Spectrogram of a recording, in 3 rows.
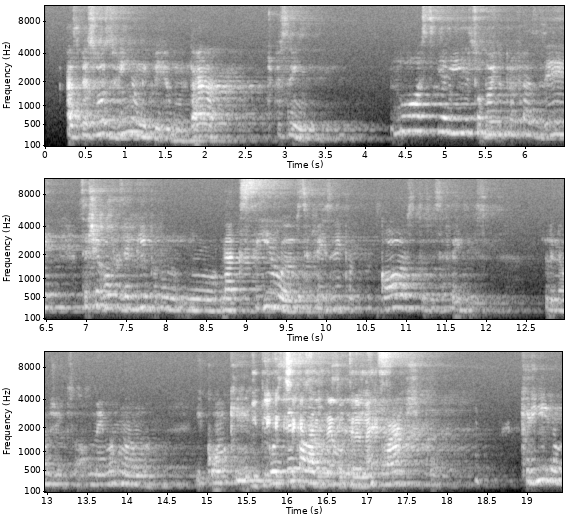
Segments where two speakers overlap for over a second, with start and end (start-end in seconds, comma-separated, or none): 15.5-17.1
